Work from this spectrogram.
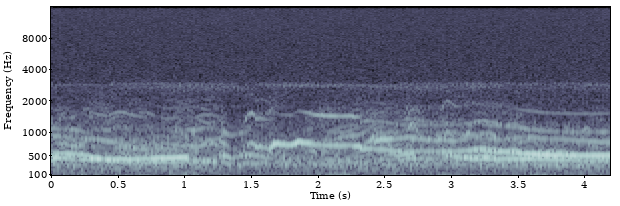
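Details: Chorus of grey wolves with several long overlapping howls, one steady lower tone beneath higher wavering voices that rise and break, over a constant faint hum.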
